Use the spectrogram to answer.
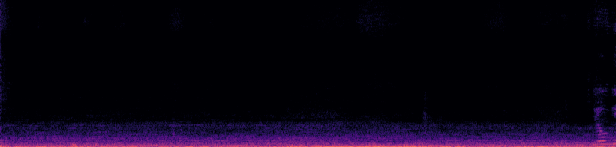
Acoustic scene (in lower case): car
